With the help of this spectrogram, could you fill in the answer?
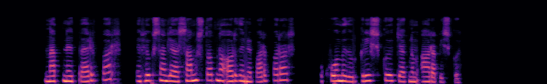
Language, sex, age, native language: Icelandic, female, 50-59, Icelandic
